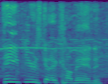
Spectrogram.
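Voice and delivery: hyped play-by-play, building to a shout; esports caster. Acted. Peak hype play-by-play.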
